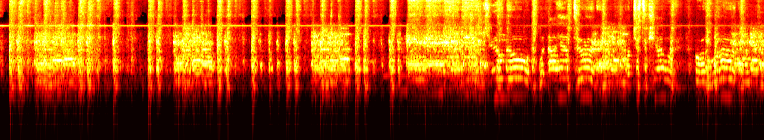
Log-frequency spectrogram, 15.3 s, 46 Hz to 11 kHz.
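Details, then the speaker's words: Simulated hearing as heard by a person with 30 dB hearing loss plus tinnitus: music at lowered volume with pink background noise and a thin, steady high-pitched whistle over much of it. "veis que esta persona aparte de que ha perdido audición se oye cómo es el ruido rosa de fondo aquí la vaya a ver bien con tinnitus cara explicaré que de como si fuera un pitido"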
